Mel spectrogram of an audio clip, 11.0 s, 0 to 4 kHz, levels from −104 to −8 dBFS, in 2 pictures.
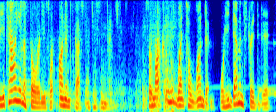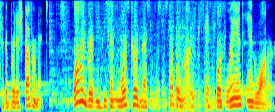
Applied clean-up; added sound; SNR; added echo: neural separator model SepFormer DNS4.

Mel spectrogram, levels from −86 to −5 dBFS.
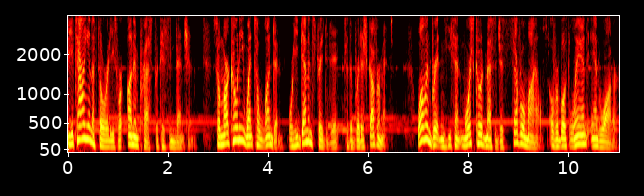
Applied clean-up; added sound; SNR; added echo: none; none; none; none.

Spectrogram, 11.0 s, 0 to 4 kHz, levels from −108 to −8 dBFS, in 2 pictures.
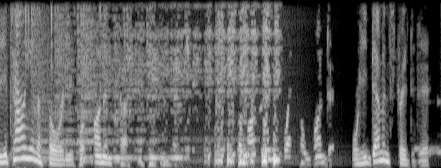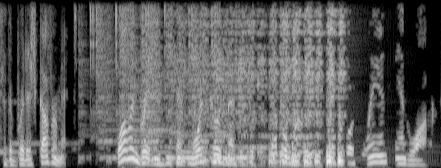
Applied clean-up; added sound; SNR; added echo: classical method spectral subtraction.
